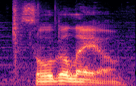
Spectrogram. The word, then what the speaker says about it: Solgaleo: Because the Pokemon community is very, very picky about their pronunciations. And Pokemon fans, too. So, I said, put it to rest. What is it? Solgaleo.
